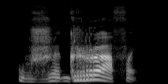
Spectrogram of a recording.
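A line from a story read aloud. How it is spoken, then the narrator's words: Growl through teeth. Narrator (Russian): сквозь зубы рыкнул Синекрылый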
